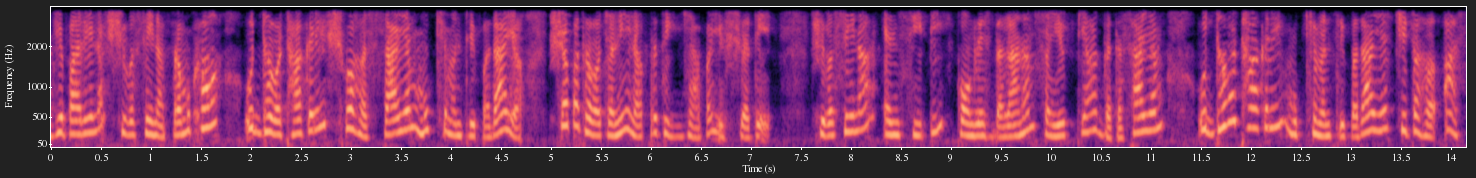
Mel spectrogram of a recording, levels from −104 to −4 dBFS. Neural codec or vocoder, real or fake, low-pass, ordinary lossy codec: codec, 16 kHz, 4 kbps, FreqCodec, smaller model; fake; 3.6 kHz; none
